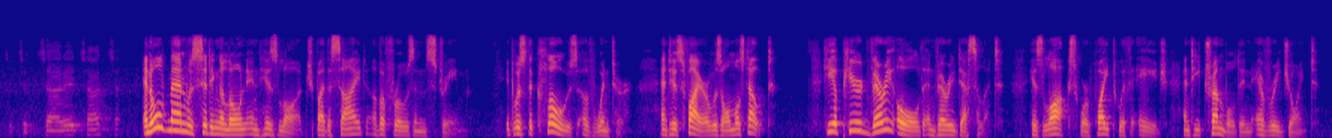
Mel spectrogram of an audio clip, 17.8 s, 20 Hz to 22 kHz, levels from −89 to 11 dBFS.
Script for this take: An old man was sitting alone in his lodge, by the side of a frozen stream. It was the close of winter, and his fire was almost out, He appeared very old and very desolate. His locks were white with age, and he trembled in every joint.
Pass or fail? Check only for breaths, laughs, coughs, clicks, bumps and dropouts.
fail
